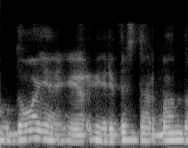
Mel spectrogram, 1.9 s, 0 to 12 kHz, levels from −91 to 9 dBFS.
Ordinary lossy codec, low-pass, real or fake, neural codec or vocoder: MP3, 96 kbps; 7.2 kHz; fake; codec, 16 kHz, 2 kbps, X-Codec, HuBERT features, trained on balanced general audio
